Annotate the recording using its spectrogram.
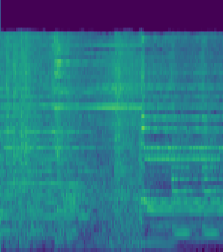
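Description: Band organ playing, its pipes sounding held chords. The first second and a half is a dense, clattery blur of notes; after that the chords ring out clean and sustained.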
